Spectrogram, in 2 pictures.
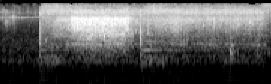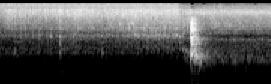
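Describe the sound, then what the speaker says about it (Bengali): Pieces of ash gourd fry in a pan for a cooking recipe, a bright close sizzle starting abruptly, then dropping to a softer steady crackle with occasional clinks and a sharp burst of frying near the end. "বাকি চাল কুমড়োগুলোকে আমি ভেজে নেব"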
